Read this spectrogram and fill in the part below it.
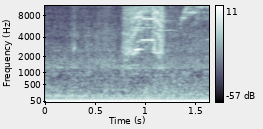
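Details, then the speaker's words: Boat tiller pivot squeaks loudly with high creaky squeals rising and falling each swing over the steady diesel thump; silicone grease applied daily for days helped slightly; owner considers removing top bolts to pack with grease. "My tiller is really squeaking. I've been squirting that with silicone grease every day for the last couple of days."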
